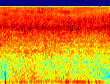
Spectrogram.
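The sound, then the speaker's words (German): Steady sizzling of food frying in a pan, a continuous crackling hiss with faint low bubbling underneath and a brief soft knock near the start. No one speaks. “So, die Pfanne mit, mit Enden brutschelt jetzt hier.”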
